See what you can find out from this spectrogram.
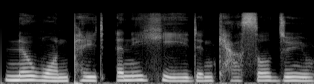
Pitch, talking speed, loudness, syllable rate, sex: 175 Hz, 155 wpm, -16 LUFS, 3.7 syllables/s, female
